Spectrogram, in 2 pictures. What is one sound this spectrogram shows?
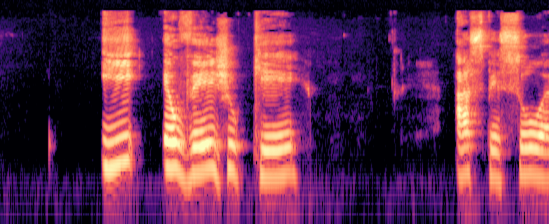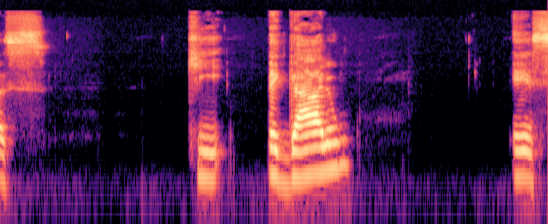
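An elderly woman speaks calmly and clearly, close by, in short phrases with pauses.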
